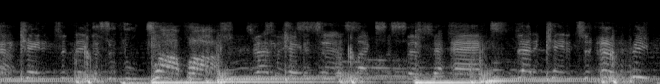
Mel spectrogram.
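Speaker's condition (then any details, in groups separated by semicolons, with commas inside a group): No condition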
